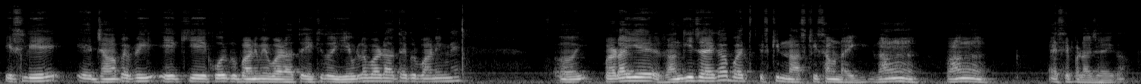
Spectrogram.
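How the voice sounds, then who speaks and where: A man teaching a class on the letters of the script, calm and patient. He says each sound over and over so learners can copy it, and drops English words into his explanations. His voice is mellow and sits at an everyday pitch. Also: moderate pace. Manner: opens with soft, low devotional recitation. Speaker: Gurmukhi teacher. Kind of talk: online class lesson.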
